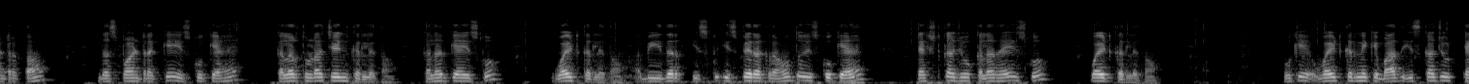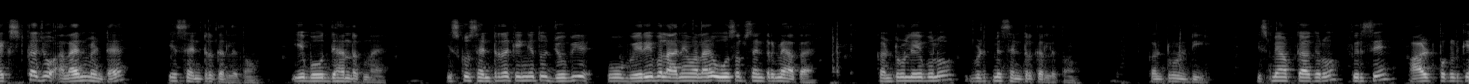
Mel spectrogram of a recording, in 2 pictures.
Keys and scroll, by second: 22.8 ctrl+a, 26.2 ctrl+d.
